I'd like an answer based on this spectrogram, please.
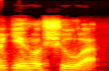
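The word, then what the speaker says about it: יהושע: En el caso de Yehoshua lleva el sonido de la letra O, dándonos la pronunciación como Yehoshua, palabra que el diccionario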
